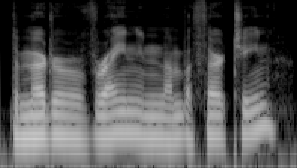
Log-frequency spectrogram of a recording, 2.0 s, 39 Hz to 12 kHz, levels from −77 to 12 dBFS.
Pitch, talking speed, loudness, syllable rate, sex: 120 Hz, 210 wpm, -18 LUFS, 5.3 syllables/s, male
